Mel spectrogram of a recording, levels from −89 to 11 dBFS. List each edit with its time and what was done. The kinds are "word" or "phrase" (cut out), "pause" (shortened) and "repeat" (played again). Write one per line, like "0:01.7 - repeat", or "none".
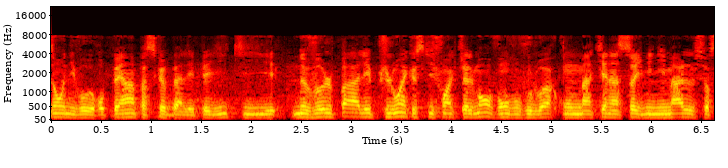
none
